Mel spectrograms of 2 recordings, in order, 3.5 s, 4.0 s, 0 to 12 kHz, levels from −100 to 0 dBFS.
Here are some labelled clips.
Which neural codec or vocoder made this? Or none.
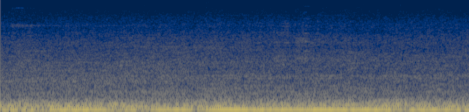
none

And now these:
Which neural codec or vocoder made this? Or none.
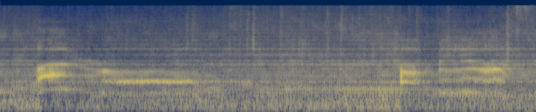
vocoder, Vocos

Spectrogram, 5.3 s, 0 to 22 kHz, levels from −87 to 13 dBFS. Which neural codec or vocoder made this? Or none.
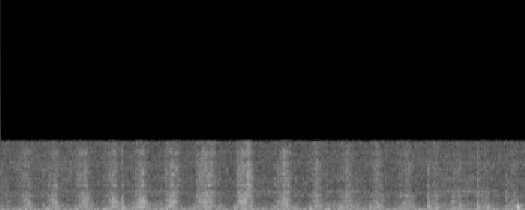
none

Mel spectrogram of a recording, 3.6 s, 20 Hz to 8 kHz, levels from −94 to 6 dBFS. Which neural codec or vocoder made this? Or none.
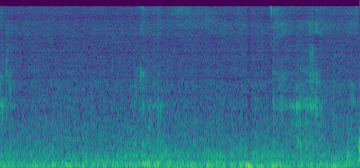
codec, DAC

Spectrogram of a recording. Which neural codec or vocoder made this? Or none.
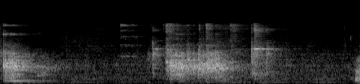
codec, DAC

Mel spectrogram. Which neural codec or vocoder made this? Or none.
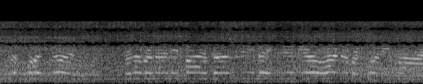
none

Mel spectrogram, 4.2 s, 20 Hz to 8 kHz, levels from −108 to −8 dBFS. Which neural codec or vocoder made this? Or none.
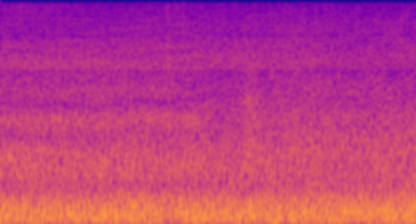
none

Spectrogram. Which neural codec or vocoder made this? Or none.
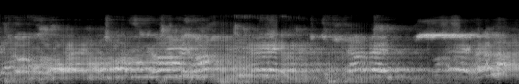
vocoder, Vocos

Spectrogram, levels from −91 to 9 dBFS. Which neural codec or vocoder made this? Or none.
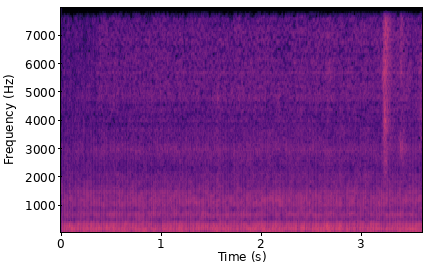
vocoder, Vocos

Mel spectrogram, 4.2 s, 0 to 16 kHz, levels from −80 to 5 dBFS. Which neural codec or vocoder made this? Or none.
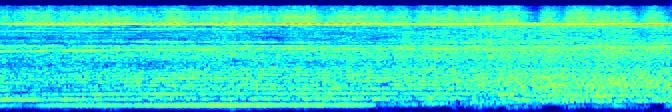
none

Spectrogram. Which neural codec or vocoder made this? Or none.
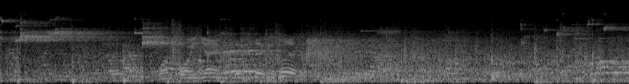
none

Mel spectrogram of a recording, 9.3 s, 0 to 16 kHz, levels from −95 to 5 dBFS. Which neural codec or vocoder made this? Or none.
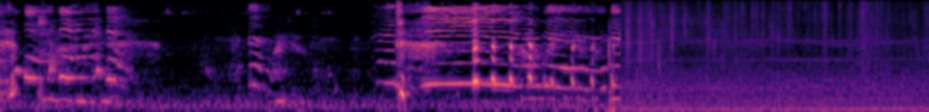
none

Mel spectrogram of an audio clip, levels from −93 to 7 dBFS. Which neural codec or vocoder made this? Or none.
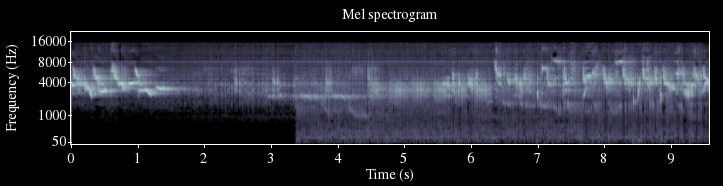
vocoder, BigVGAN v2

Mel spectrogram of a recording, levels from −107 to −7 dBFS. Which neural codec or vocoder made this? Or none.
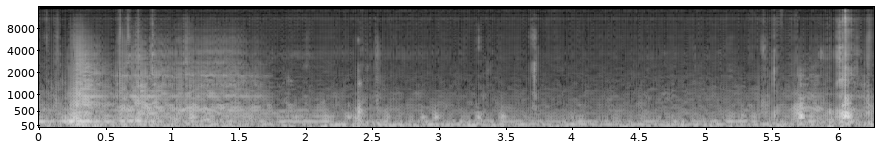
vocoder, BigVGAN v2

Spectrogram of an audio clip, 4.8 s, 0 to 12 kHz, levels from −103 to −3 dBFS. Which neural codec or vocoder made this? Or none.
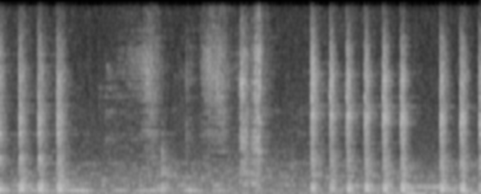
none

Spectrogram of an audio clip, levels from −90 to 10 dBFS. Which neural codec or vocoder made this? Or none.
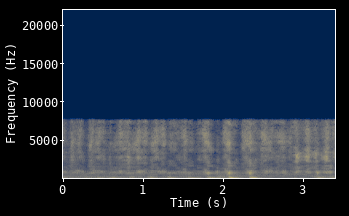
vocoder, WaveNeXt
